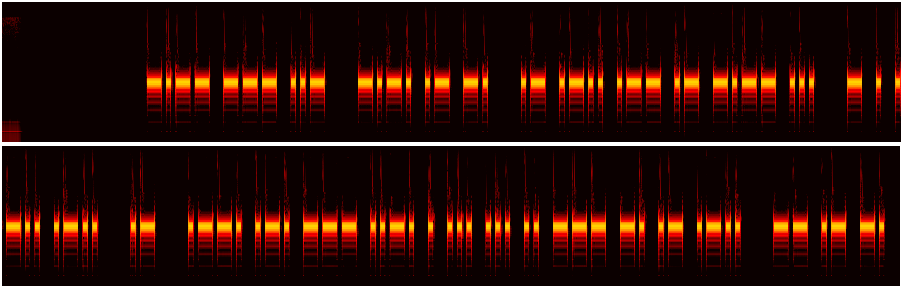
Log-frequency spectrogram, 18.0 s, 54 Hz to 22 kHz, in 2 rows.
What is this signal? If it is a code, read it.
Morse code, heard as a keyed tone, about 25 wpm, 700 Hz. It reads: YOU CAN ALWAYS TELL A PROFESSIONAL MAN
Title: Sentences from Top 1000 Words - Review Part 4 - 25wpm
